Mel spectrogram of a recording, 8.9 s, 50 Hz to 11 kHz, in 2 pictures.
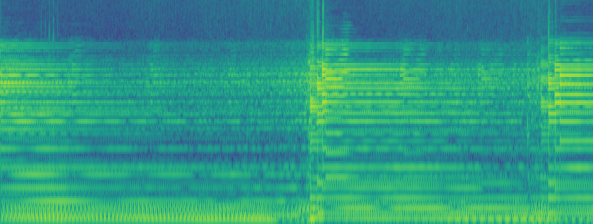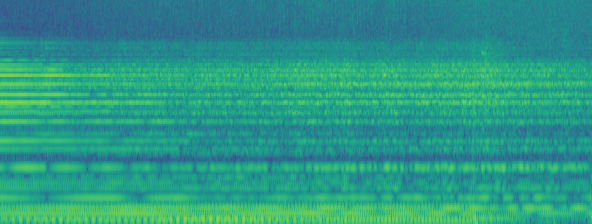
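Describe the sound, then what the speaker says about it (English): An electric guitar through a Line 6 HD500 processor with particle verb pad reverb plays sustained, washy chords that bloom and smear together, with a couple of strummed changes ringing into a long, lush, swelling tail. "That is the best pad wash reverb I know of"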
